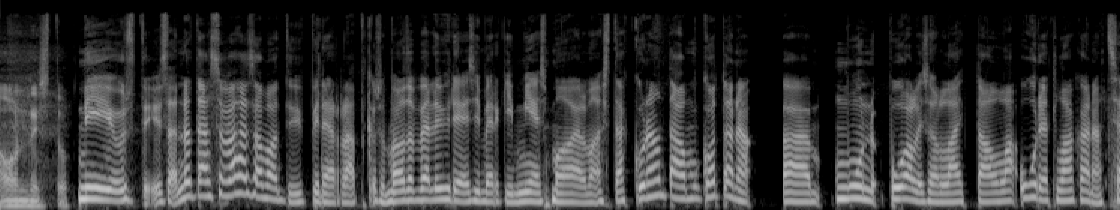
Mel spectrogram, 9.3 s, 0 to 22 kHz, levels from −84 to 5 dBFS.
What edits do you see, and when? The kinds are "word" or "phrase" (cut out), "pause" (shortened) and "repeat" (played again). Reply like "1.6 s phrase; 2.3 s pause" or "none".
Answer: none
